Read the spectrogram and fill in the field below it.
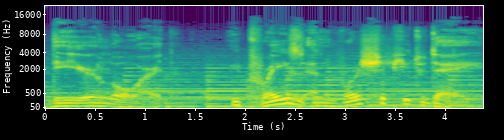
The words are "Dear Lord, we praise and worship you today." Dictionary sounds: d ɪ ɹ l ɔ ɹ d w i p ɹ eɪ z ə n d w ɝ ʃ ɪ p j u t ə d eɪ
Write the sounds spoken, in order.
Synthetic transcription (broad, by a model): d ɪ ɹ l ɔ ɹ d w i p ɹ eɪ z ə n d w ɝ ʃ ɪ p j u t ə d eɪ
